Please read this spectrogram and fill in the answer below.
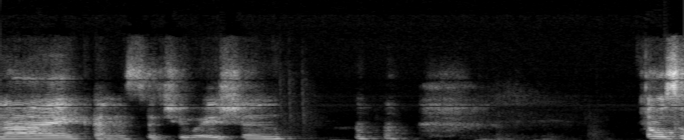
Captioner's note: laughs softly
